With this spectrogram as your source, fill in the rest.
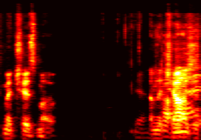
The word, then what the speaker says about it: machismo: My belief is what people are attached to, many men are attached to, isn't masculinity, it's machismo. Yeah. And the challenge is machismo. Say it like the Spanish Latino.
